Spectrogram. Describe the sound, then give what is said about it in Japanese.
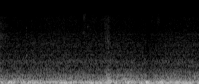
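A steady, heavy low rumble of strong wind buffeting continuously, with gusty fluctuations and a broad hiss on top, fairly loud throughout with no voices. “ああ風がすごい”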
